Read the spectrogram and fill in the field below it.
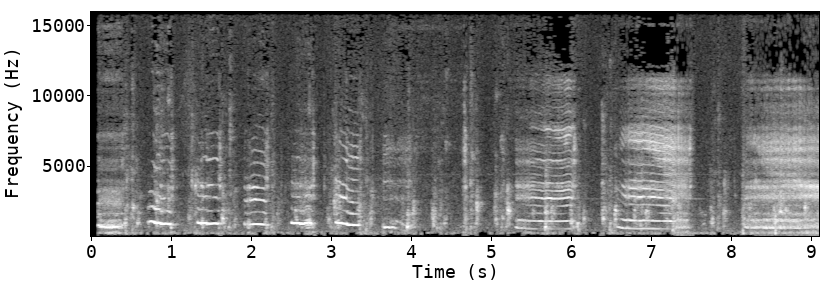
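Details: A Staffordshire Bull Terrier female, feeling sorry for herself a week after a knee operation, keeps up her "singing": a series of high whines and drawn-out wavering howls, short cries repeating about every half second, then longer falling moans.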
